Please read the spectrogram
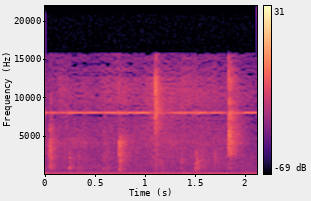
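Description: Quiet room tone with a steady low hum and a few faint, irregularly spaced ticks or clicks.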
